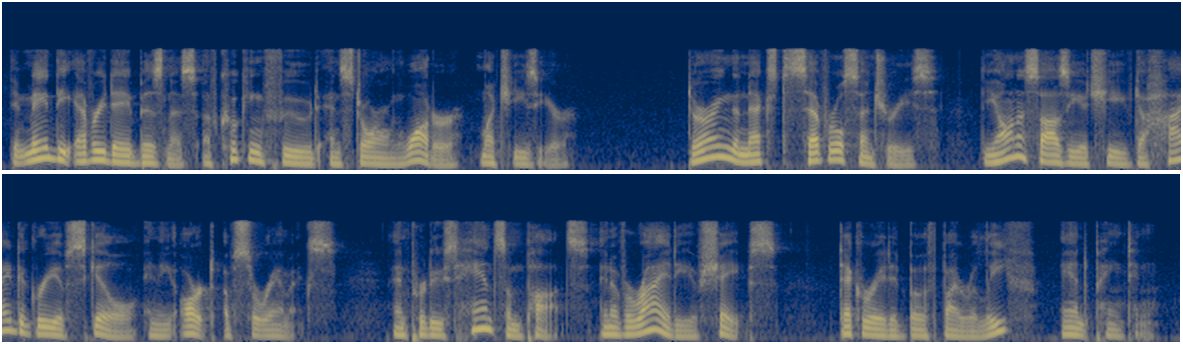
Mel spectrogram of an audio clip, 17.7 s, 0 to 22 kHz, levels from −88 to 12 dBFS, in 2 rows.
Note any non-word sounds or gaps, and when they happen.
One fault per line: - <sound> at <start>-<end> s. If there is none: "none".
none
